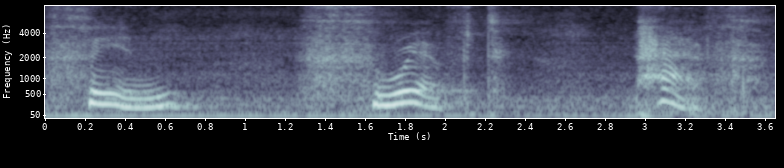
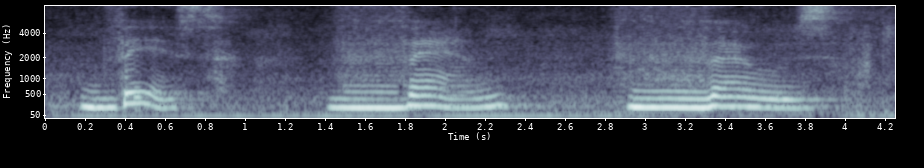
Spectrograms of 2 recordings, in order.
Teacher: And we have unvoiced th, in, thin, thrift, path. And we have voiced th, in, this, then, those.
